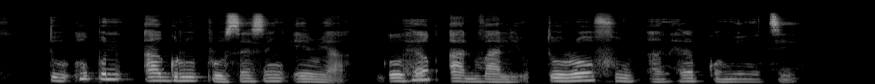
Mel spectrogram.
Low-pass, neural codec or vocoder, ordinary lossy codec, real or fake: none; none; none; real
